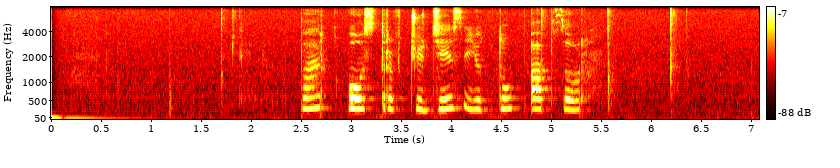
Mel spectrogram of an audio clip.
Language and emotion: Russian, sad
